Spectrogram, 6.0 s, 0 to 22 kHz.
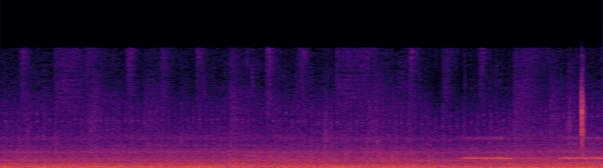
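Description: A reversing alarm beeps steadily and continuously over a constant engine drone from a farm vehicle in Farming Simulator 2017.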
